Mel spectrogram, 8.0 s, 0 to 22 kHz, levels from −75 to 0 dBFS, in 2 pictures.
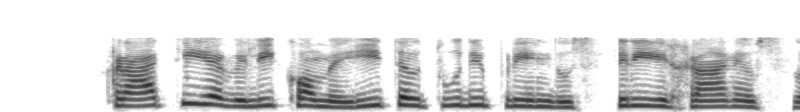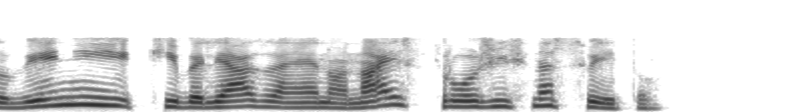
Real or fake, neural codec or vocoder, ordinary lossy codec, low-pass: fake; vocoder, 22.05 kHz, 80 mel bands, HiFi-GAN; none; 5.4 kHz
